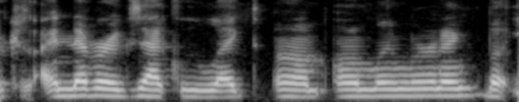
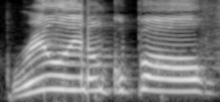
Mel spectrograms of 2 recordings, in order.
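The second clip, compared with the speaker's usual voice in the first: high, loud exasperated cry; exasperated, much higher and louder; exasperated outburst; 11 semitones higher, 10 dB louder than usual. Real, not acted. Blooper interrupted, exasperated outburst.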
